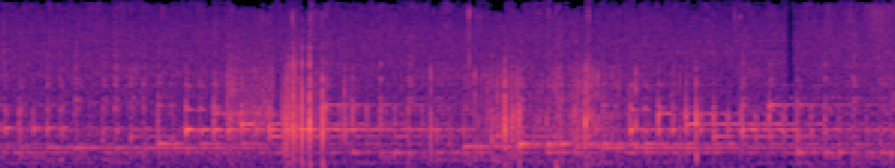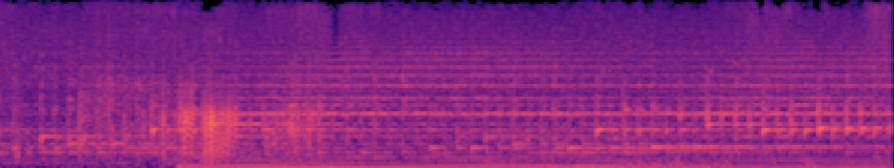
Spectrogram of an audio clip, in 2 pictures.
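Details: Instrumental music with plucked and chiming tones, joined by a steady low drone in the second half, and no animal voices.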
